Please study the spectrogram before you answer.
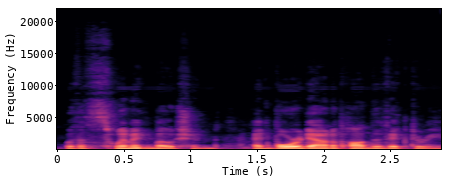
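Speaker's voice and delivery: ordinary delivery, nothing marked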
